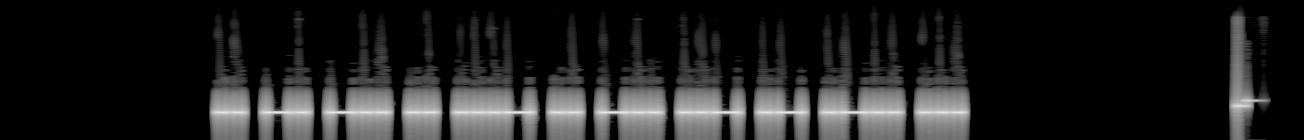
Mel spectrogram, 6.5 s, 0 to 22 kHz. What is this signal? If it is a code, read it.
Morse code, heard as a keyed tone, about 28 wpm, 700 Hz. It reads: INDIVIDUALS
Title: ES:S Suffix - Top 100 Words with Base Words 30wpm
